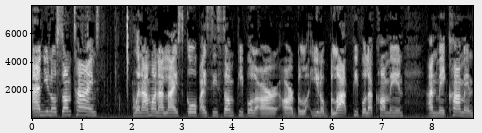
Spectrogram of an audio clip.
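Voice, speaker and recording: With a Virgin Islands accent, a woman talks at a moderate pace and medium pitch in a bright, sharp tone with fairly even intonation. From US Virgin Islands, Saint Croix. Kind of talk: inspirational livestream talk. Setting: live video stream, lunch break. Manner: hesitant, many fillers.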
